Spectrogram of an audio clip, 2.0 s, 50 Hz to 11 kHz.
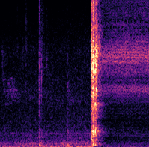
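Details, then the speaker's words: Kodak Retina Reflex type 025, after servicing its faulty shutter release and reassembling: after faint handling, one crisp clean shutter snap with a short ring-out; shutter speeds clicking nicely, fires properly. "my shutter speeds are all clicking nicely"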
